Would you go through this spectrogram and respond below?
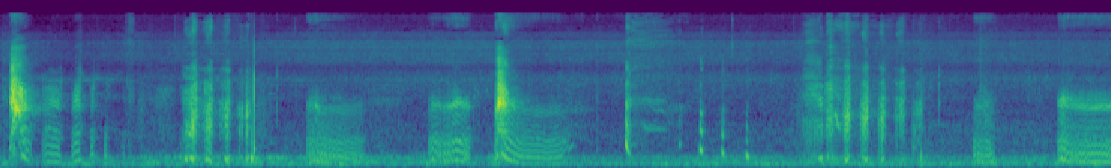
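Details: West Highland White Terrier puppy playing with a person, giving short harmonic growls and sharp yips in bursts, with brief pauses between outbursts and a steady low hum underneath.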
